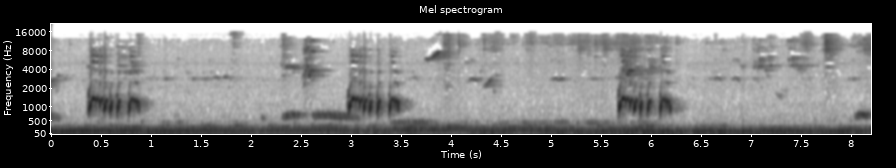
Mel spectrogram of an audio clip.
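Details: Local zebra dove, groomed for contests, producing speedy, tight song like a sewing machine: three quick bubbling coo phrases about 2.5 seconds apart, soft low coos between them, a steady low drone beneath.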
